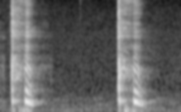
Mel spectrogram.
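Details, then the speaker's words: Woman with a persistent cough that many medicines have not relieved, in a short promotional skit for a cough lozenge. "है अरे कितनी खांसी हो रही है तुझे दवाई लिया बहुत दवाइयां खा लिए"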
